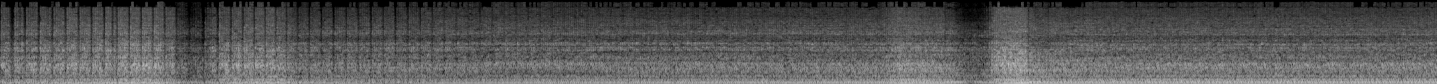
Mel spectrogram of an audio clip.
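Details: 29-year-old TimberJack 450-C skidder diesel, just started on ether after sitting 8 years: heavy, steady idle with two brief dips that recover cleanly; it runs well, and it later showed zero blow-by.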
